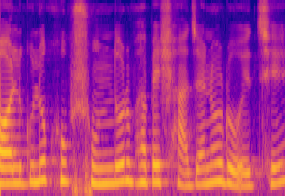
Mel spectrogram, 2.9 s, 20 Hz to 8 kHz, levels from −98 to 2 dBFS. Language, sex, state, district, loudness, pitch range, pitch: Bengali, female, West Bengal, Malda, -19 LUFS, 230-260 Hz, 245 Hz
